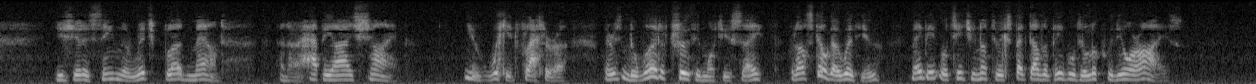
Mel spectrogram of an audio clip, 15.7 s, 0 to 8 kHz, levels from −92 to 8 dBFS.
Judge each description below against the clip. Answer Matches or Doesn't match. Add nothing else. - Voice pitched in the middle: Matches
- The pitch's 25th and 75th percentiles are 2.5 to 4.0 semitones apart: Matches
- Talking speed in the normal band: Matches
